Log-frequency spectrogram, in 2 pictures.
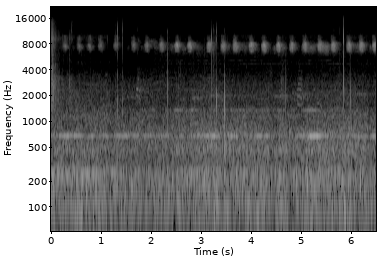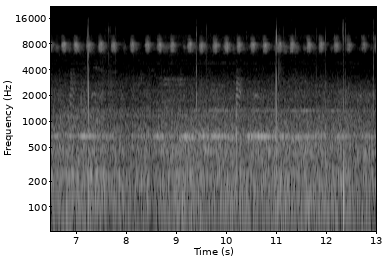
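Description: An insect chirping steadily in a rapid, high-pitched pulse about four times a second, with a few faint clicks.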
